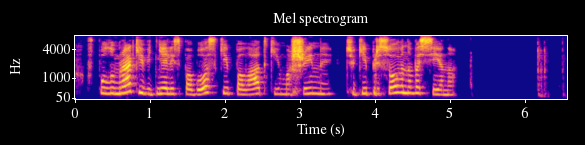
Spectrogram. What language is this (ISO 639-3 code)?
rus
